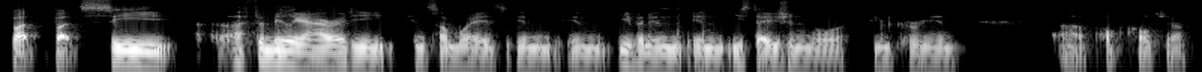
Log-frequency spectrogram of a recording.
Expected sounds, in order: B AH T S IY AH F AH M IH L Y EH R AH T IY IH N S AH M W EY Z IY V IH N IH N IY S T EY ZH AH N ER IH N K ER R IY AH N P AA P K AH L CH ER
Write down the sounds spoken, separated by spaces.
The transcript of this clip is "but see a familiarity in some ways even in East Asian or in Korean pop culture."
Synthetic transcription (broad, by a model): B AH T S IY AH F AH M IH L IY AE R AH T IY IH N S AH M W EY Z IY V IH N IH N IY S T EY ZH AH N ER IH N K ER R IY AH N P AA P K AH L CH ER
